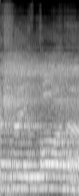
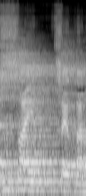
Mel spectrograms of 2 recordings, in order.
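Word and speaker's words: شيطان: Inna syaitana lakum aduun fattakhidhuhu aduwa innama yad'u hizbahu liyakunu min ashabis sa'ir. Sesungguhnya setan itu syaitan. Bacanya sebenarnya syaitan. Kita udah biasa di Indonesia nyebutnya setan aja dah.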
